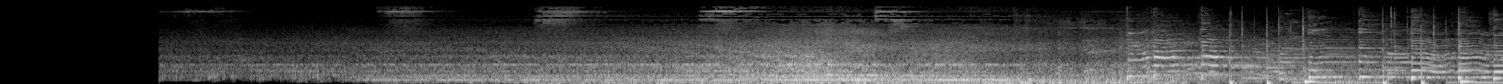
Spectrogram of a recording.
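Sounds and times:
wheels rumbling on rails: 1.6 - 13.6
locomotive hum: 1.6 - 13.8.

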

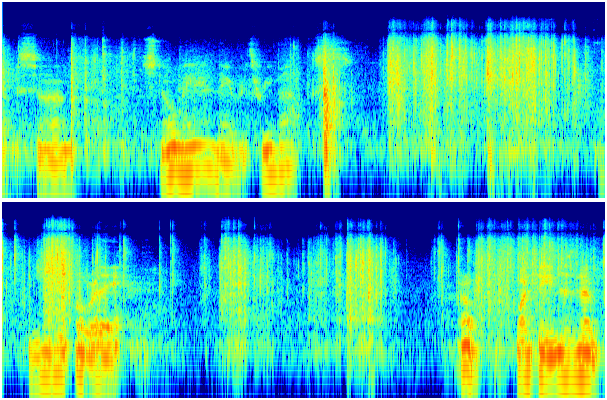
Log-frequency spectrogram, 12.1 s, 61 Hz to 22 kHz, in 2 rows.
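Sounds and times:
plastic package crinkling: 3.8 - 12.0
person murmuring: 10.5 - 12.0.

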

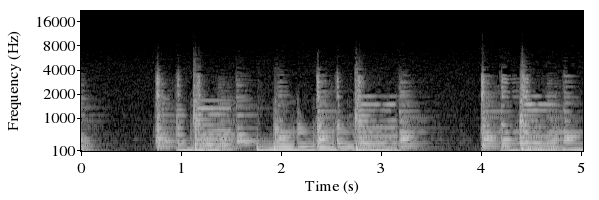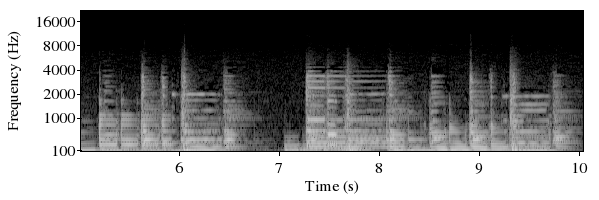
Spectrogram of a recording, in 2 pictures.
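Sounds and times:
plucked guitar notes: 0.0 - 3.4, 4.0 - 10.0
deep bass line: 1.0 - 3.2, 7.1 - 9.8.

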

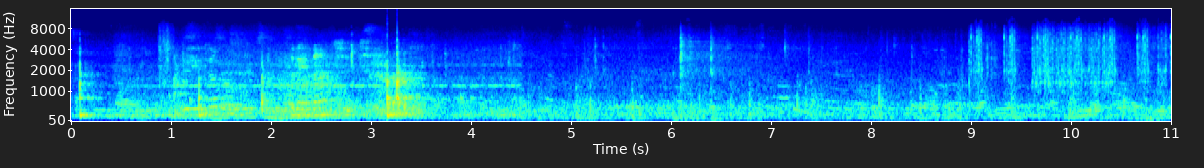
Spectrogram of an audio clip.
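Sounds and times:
indistinct background voices: 0.0 - 11.0.

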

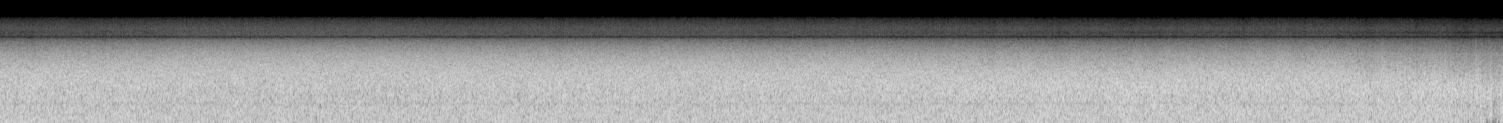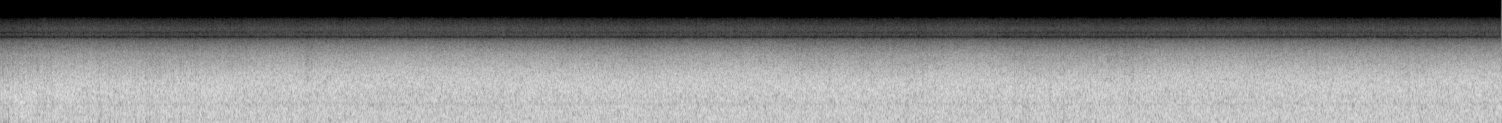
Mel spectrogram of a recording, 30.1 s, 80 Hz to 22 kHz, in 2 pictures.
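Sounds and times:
electric ducted fans running: 0.0 - 30.0
faint steady whine: 0.0 - 30.0.

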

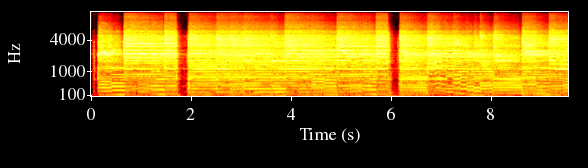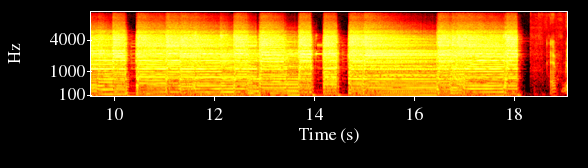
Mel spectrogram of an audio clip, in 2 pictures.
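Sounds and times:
overdriven electric guitar: 0.0 - 18.2.

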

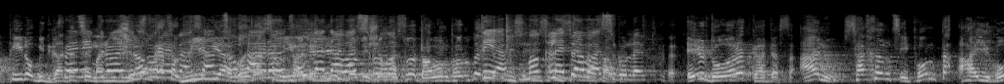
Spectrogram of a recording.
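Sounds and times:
people talking over one another: 0.0 - 6.4.

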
